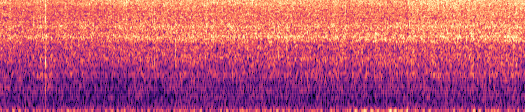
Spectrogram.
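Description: Seasoned liver frying in a pan alongside sausage meat, a steady bright sizzle and hiss that stays even and close throughout, with no talking.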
